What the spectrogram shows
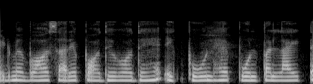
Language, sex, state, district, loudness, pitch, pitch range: Hindi, female, Himachal Pradesh, Shimla, -18 LUFS, 190 Hz, 185-195 Hz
